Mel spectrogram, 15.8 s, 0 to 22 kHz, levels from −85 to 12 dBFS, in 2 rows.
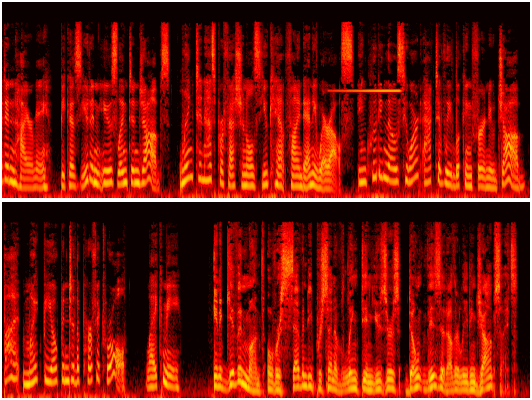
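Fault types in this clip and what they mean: Loudspeaker feedback squeal: the microphone picks up its own loudspeaker, loop gain passes unity at 4 kHz, and that tone swells within a second to roughly speech level.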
